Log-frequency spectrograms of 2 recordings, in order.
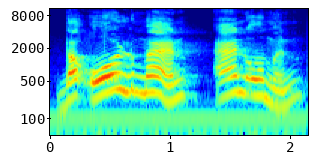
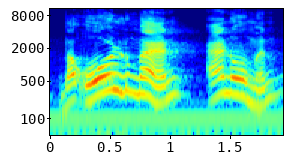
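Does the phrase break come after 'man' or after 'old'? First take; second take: after man; after man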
